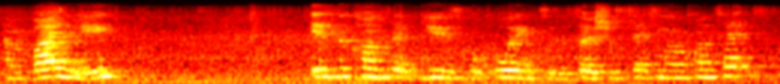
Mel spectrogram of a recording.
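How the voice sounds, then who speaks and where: Young woman, fairly high voice, seminar presentation, asks the audience questions, far off in an echoey hall, dull recording. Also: moderate pace, noisy background. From London. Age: young adult. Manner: poses many questions to the audience. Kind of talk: academic presentation. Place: lecture hall.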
